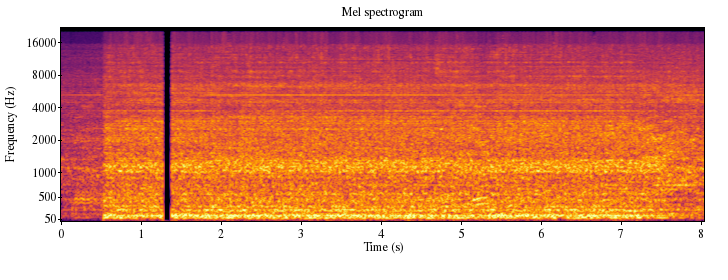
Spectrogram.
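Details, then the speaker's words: Beckett oil burner reported starting rough about 5 months after service, old ignition transformer from around 2000, steady flame roar after a brief early dropout, then smooth and constant; starting nicely, spark still good. "It's starting up nice now, so. I don't want to sell you something you don't need. Your old spark is still good."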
